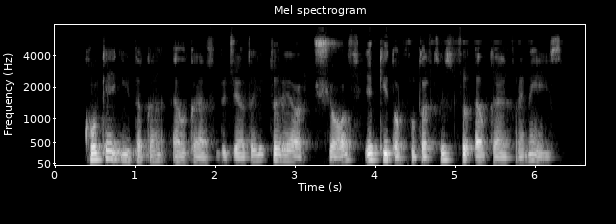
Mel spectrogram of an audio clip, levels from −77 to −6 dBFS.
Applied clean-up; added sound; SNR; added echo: neural mask model DeepFilterNet 3.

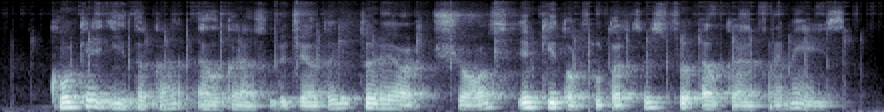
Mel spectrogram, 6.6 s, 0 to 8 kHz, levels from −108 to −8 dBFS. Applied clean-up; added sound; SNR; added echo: neural separator model SepFormer DNS4.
